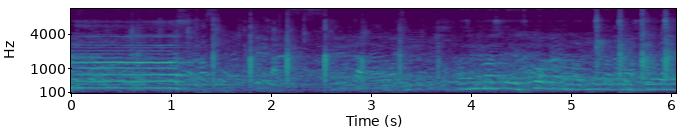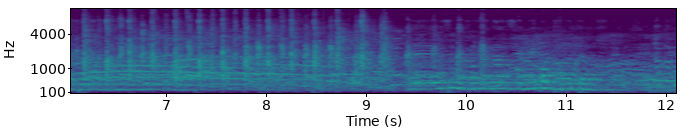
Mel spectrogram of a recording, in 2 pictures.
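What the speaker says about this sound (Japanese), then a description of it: "拍手お願いします" Audience applause and chatter at a wedding photography party event, scattered claps rising into steady clapping across the room, mixed with crowd murmur and a voice speaking over it.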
